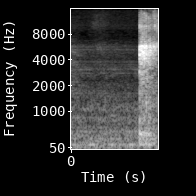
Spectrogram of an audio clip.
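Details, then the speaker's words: Sudden, sharp, hissy tongue click after near silence: an involuntary vocal tic in a person with Tourette syndrome, who describes the repeated clicking as painful and embarrassing. "and you keep clicking your tongue like that, it is so painful on the inside. It's very painful and embarrassing because at the end of the day, I could share my life with a stranger."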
